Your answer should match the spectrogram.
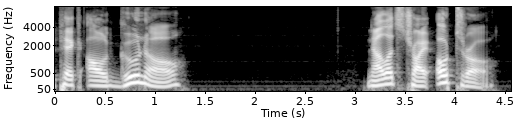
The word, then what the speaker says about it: otro: aluno now let's try otro which means other the stressed syllable is oat imagine your character looking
